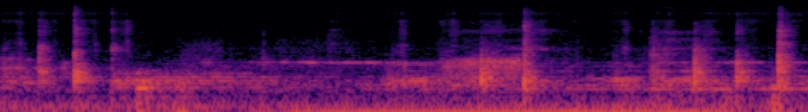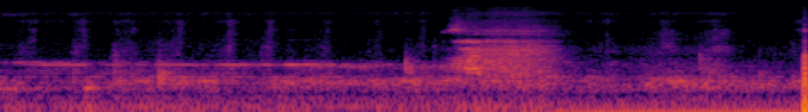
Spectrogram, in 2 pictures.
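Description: Near silence: faint soft scratches of a shaving brush working lather over the face, with faint music in the background and a low steady hum.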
